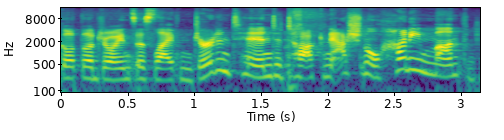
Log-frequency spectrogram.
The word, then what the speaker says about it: Jourdanton: I'm in Jourdanton, Texas, or Jourdanton, that's how the locals say it.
